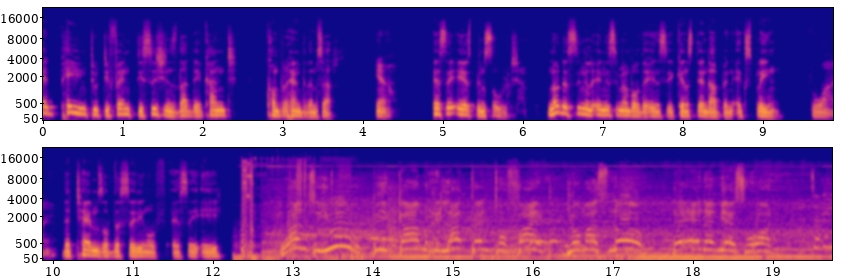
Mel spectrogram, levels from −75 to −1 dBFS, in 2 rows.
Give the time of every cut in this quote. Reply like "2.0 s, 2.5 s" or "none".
12.2 s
